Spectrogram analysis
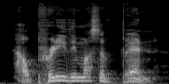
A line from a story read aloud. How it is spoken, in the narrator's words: said Maggie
